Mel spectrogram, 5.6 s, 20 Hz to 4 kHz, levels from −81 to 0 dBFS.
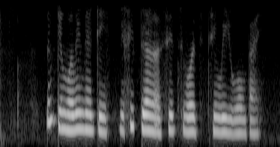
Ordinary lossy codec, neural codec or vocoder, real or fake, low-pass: none; codec, 16 kHz, 0.5 kbps, FunCodec, trained on Chinese and English, 25 frames a second; fake; 3.6 kHz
